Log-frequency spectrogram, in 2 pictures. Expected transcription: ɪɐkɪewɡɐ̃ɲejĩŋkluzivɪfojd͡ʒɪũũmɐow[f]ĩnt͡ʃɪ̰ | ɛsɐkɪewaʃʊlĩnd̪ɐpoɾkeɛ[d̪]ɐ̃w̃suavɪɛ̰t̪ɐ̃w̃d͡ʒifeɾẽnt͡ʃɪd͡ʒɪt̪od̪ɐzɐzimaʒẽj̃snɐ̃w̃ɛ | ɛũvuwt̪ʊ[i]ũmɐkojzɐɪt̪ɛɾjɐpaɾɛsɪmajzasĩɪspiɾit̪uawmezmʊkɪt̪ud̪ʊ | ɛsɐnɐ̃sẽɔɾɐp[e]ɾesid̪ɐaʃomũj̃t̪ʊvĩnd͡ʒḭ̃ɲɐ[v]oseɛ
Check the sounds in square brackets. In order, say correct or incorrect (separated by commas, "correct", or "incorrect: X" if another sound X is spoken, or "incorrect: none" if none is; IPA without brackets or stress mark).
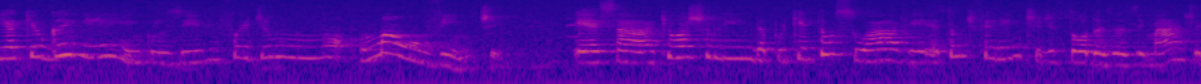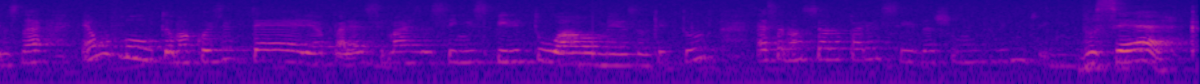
incorrect: v, incorrect: t̪, incorrect: ɛ, incorrect: a, correct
